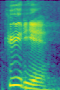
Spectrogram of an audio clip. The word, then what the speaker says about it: Kyrie: Agora no Kyrie, que a gente fala Ki, mas não é Ki, a gente deveria falar Kyrie.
